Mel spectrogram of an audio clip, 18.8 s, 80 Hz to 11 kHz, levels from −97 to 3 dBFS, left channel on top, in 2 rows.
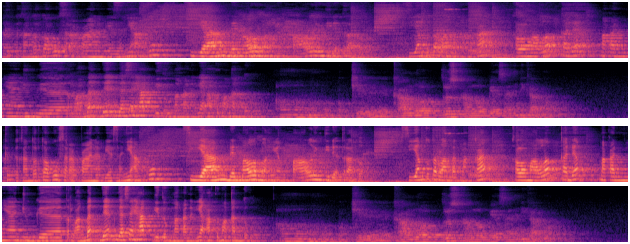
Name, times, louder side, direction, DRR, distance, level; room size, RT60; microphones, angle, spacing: voice 1, 0.0-5.4 6.1-13.1, right 5 dB, 75° right, 7 dB, 0.4 m, -26 dB
sound 1, 1.8-8.8, equal, 5° right, 0.8 m, -31 dB
voice 2, 13.5-17.6, equal, 30° left, -4 dB, 0.9 m, -36 dB
3.9 x 3.1 x 3.0 m, 1.4 s
head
